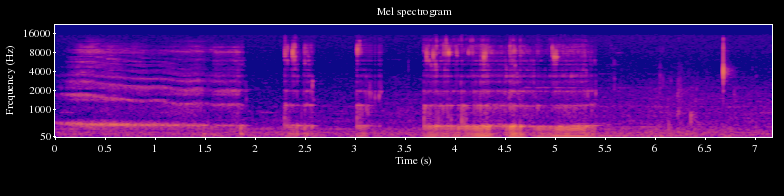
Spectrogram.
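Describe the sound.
A voice imitates someone drinking water: a long wavering hum gives way to throaty gulps, gurgles and clicks in uneven bursts, ending with a single sharp click.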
